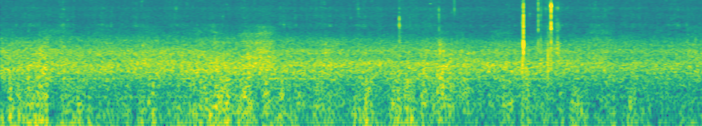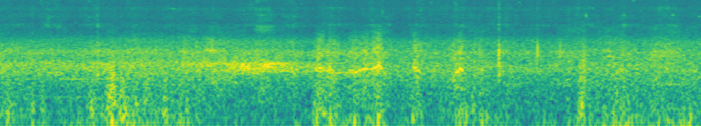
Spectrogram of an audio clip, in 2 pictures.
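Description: Steady wind noise on the microphone while riding a bicycle, over the rumble of tyres on an asphalt path. A couple of faint ticks come about seven seconds in.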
